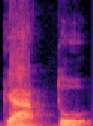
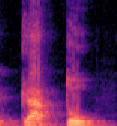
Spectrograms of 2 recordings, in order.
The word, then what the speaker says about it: gâteau: O fato do A estar com acento circunflexo não quer dizer nada. Isso é uma questão histórica, porque ele está ali, ele quer estar ali, o acento, e não está pedindo opinião de ninguém. Tá certo? Ele tá porque tá. Simples assim. Certo? Então é gâteau.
